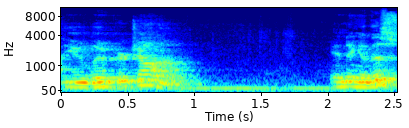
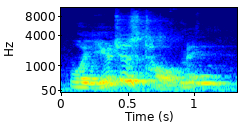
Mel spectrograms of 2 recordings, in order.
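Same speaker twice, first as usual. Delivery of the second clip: smart-aleck retort; 10 semitones higher, 5 dB quieter than usual. Retold or imitated. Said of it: "The smart aleck in me".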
